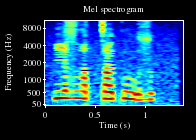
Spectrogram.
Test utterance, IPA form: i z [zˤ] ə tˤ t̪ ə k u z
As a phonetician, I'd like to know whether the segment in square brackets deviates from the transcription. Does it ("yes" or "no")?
yes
